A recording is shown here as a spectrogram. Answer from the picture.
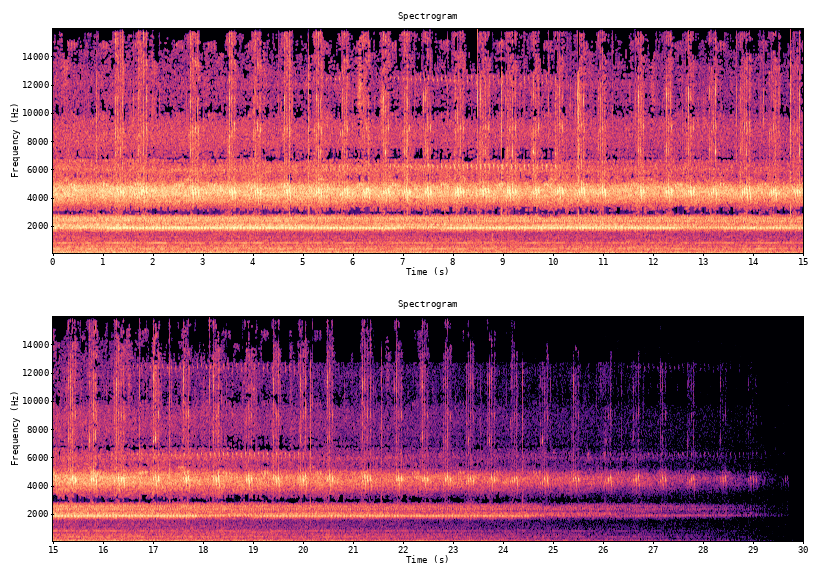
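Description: Crickets chirping in a steady, even rhythm with a high trill, fading out gradually over the last several seconds to silence.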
